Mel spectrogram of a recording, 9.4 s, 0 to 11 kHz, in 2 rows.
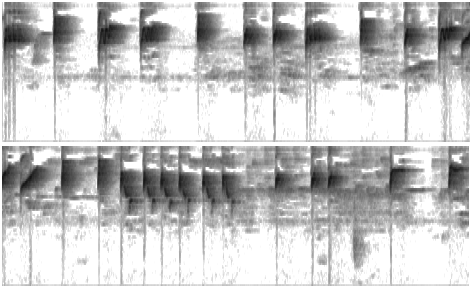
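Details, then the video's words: Javan bush lark singing in a 2022 tutor collection: long string of bright high chirps, evenly spaced at first, then quickening into dense twittering runs before slowing again. "Kumpulan masteran burung branjangan"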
